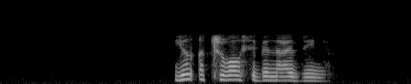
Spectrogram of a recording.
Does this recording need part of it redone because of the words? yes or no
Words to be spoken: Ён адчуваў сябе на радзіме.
no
